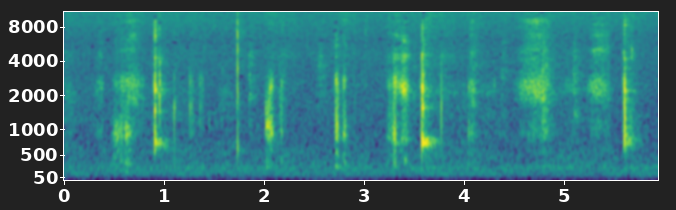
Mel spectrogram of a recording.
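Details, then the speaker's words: Baby with about five short, sharp hiccups in six seconds, with soft babbling and fussing between them; hiccups. "got the hiccups? You got the hiccups?"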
